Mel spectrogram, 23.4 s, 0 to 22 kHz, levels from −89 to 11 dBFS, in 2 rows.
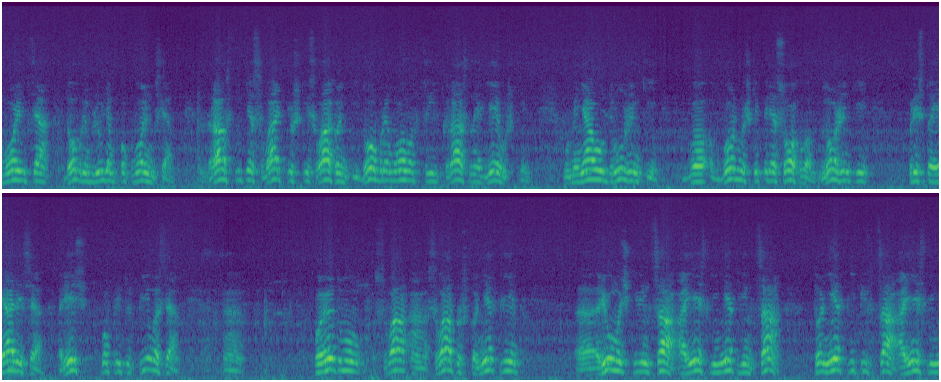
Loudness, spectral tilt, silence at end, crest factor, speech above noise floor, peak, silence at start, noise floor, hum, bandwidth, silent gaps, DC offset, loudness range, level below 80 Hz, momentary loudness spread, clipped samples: -22 LUFS; -7.5 dB/octave; 0 s; 20 dB; 24 dB; -2 dBFS; 0 s; -45 dBFS; none; over 20 kHz; none; under 0.1%; 3 LU; -48 dBFS; 14 LU; under 0.1%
